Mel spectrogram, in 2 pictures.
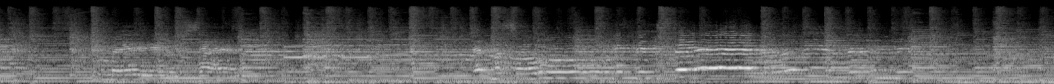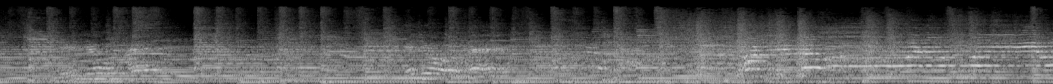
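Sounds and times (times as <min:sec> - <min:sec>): band playing: 0:00.0 - 0:21.0
strummed acoustic guitar: 0:00.0 - 0:21.0
woman singing: 0:00.9 - 0:02.5, 0:04.6 - 0:09.3, 0:11.1 - 0:12.5, 0:14.6 - 0:15.8, 0:17.6 - 0:21.0.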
